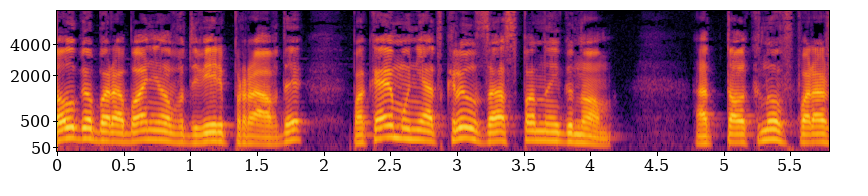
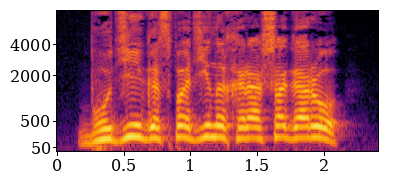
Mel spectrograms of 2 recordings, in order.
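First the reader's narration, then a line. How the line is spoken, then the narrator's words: Shout. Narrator (Russian): крикнул он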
